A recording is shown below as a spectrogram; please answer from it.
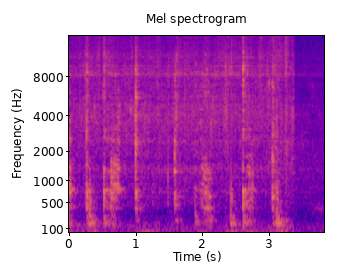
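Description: Finely chopped onions sizzle in a hot pan with chilli powder added, while a spoon scrapes and stirs them in a steady rhythm of close, sharp clinks over a continuous frying hiss.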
